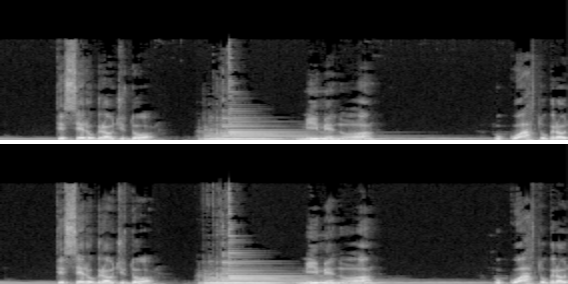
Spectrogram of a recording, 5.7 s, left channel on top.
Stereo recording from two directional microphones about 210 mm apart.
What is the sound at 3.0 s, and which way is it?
Speech, 10° right (ahead or behind).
